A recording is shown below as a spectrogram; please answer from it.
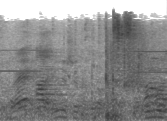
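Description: Voices of people talking in a large, echoing sports hall, with a sharp noise about one and a half seconds in and a faint steady high tone at the start and again near the end.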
